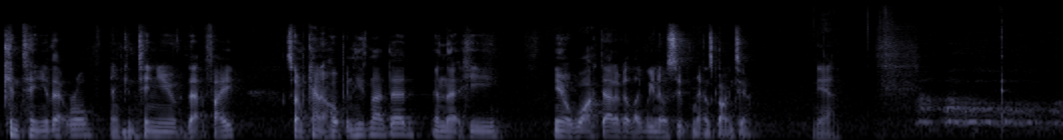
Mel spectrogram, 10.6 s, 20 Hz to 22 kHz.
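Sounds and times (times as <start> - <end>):
speech: 0.1 - 9.0
faint dogs yipping and whining: 9.2 - 10.6.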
